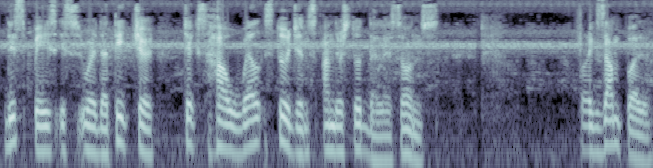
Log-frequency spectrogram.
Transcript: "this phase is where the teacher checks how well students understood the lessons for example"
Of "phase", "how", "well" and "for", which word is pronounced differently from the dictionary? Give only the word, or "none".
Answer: phase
